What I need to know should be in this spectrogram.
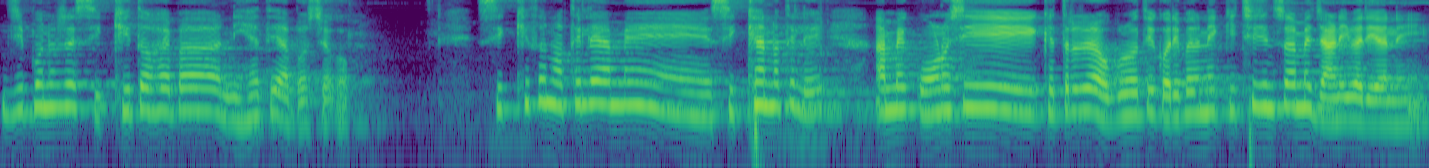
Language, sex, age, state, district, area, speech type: Odia, female, 30-45, Odisha, Jajpur, rural, spontaneous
